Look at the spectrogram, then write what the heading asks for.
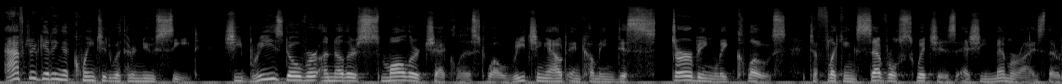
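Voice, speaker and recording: A man playing a weary, wry human astronaut narrating his mission log in an audio drama, with a dry, expressive storytelling delivery. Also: fairly high pitch, slightly rough, no echo.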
